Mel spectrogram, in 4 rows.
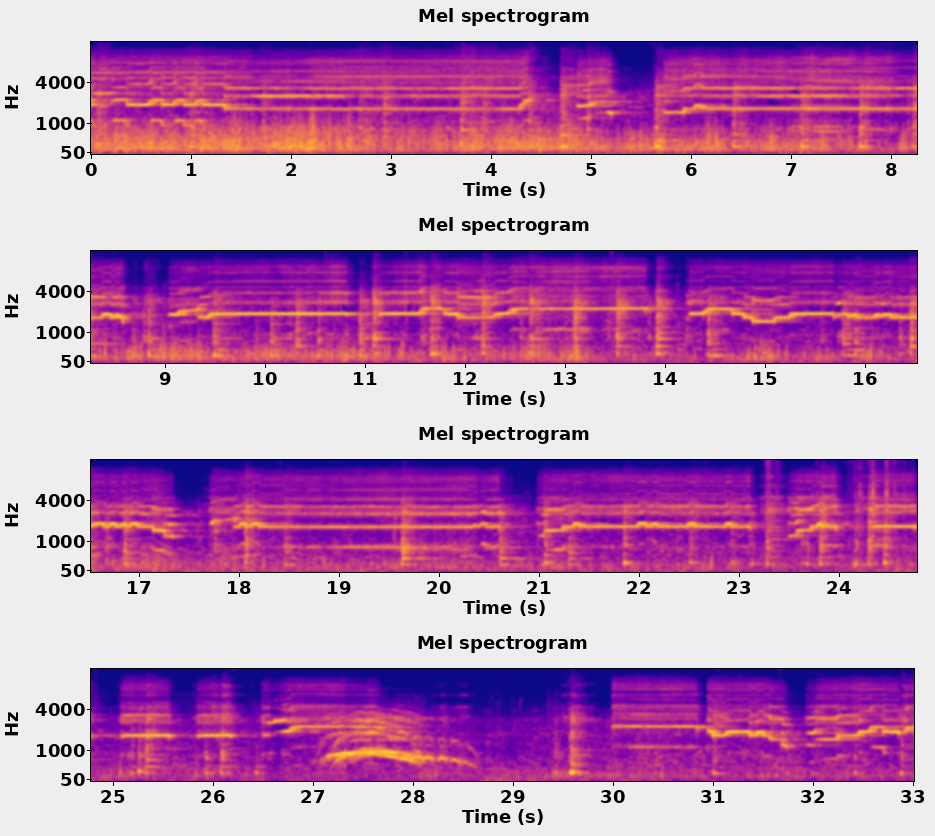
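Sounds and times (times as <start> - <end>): flute melody: 0.0 - 33.0.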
